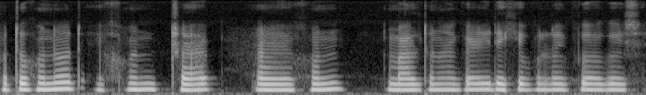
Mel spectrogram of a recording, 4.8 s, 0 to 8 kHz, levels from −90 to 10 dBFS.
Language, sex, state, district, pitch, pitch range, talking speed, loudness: Assamese, male, Assam, Sonitpur, 180 Hz, 180-190 Hz, 135 wpm, -16 LUFS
